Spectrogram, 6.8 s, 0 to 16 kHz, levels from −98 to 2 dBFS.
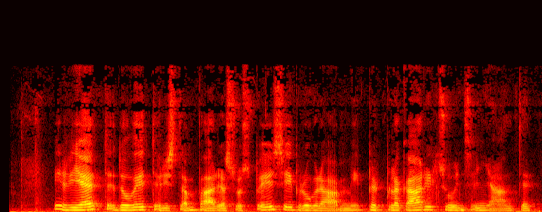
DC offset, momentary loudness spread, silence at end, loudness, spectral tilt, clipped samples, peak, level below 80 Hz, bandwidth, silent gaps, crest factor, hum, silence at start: under 0.1%; 11 LU; 0 s; -31 LUFS; -5 dB/octave; under 0.1%; -12 dBFS; -56 dBFS; 11.5 kHz; none; 20 dB; none; 0.1 s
